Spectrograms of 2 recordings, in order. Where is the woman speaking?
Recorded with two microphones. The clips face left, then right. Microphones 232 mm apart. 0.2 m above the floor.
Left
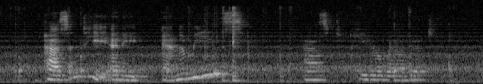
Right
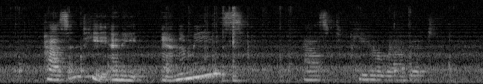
30° right (ahead or behind), 1.1 m.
